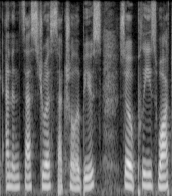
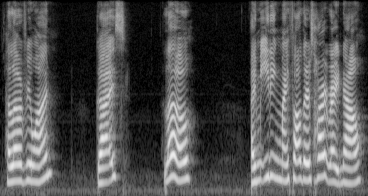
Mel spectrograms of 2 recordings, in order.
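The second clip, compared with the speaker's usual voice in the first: raised voice addressing a crowd; public announcement; 5 semitones higher, 4 dB louder than usual. Acted. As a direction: call out higher, in separate bursts, as if for attention.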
